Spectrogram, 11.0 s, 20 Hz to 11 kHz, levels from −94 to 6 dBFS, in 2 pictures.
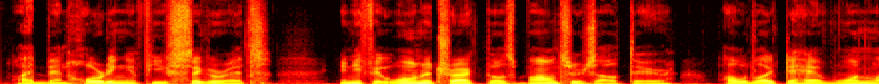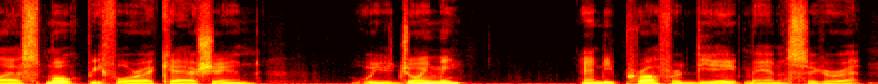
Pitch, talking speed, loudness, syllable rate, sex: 95 Hz, 220 wpm, -18 LUFS, 6.7 syllables/s, male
